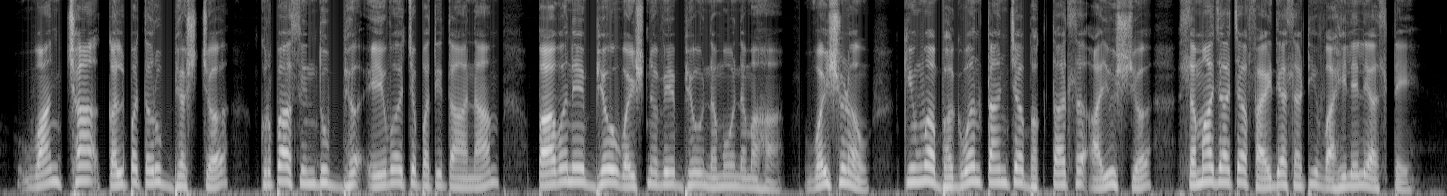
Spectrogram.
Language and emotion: Marathi, neutral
